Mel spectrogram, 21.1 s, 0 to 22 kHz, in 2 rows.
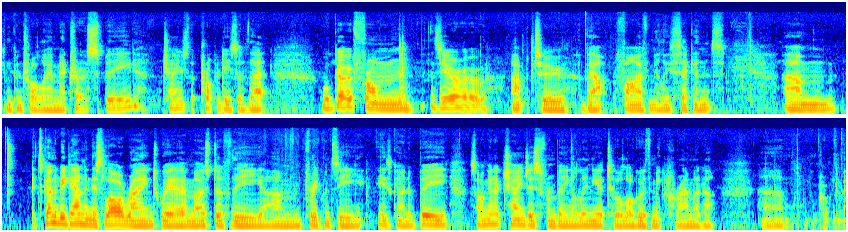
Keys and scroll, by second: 21.0 BackSpace.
